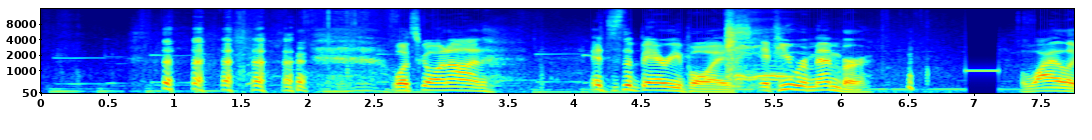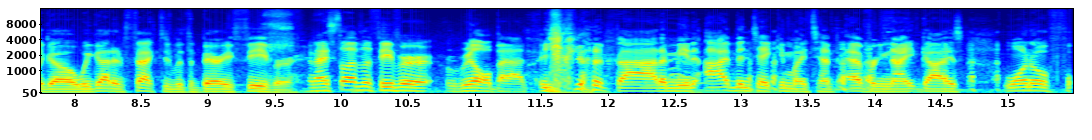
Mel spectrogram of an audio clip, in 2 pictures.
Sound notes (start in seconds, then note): 0.1 cheerful music; 0.9 laughter; 5.1 laughter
